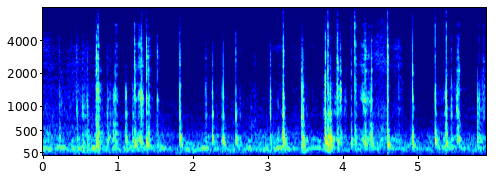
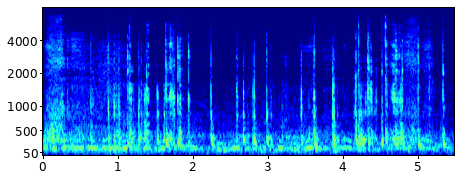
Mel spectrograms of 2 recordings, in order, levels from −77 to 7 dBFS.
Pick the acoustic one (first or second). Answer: second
